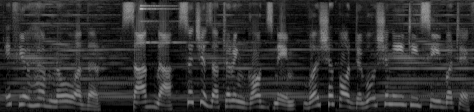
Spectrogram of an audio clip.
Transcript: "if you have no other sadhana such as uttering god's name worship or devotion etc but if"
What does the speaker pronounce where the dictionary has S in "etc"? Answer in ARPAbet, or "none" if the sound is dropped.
none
